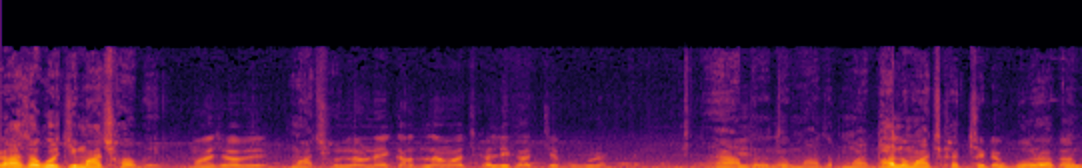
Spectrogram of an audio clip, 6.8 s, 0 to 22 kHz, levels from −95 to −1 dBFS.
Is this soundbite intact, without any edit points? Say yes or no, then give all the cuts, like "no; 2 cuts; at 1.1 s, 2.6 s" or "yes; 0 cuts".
yes; 0 cuts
